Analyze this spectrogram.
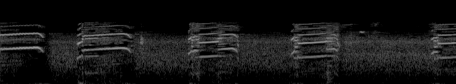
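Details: Four high, squealing notes, each with a rich stack of overtones and spaced roughly a second apart, come from a bald eagle at a live-camera nest in Southwest Florida.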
